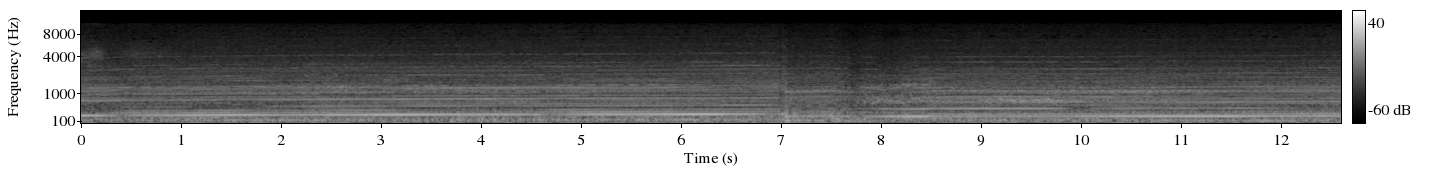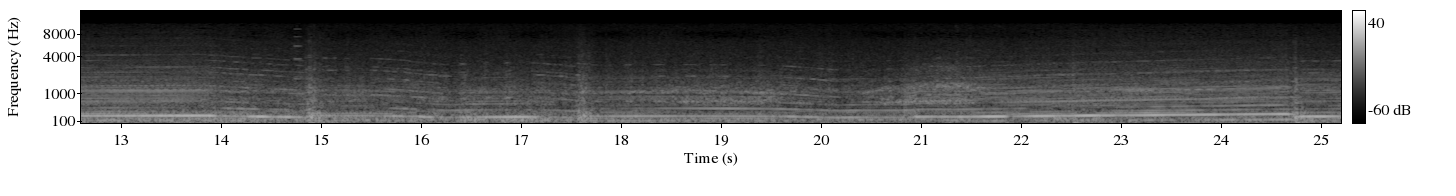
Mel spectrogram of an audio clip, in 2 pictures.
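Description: A race car engine in a Bathurst racing video game holds a steady high drone, revving and dipping through gear changes and corners across the lap, with no talk.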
